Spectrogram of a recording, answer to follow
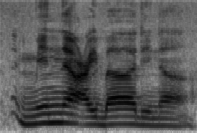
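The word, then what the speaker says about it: من عبادنا: Effectivement, après le nun sakin, nous avons la lettre ain. Et ain, est-ce qu'elle fait partie de cette famille huruf al-idhar? Oui. Effectivement, elle fait partie. Et donc, on va dire min ibadina. On ne va pas ni prolonger ni appliquer le runna.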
